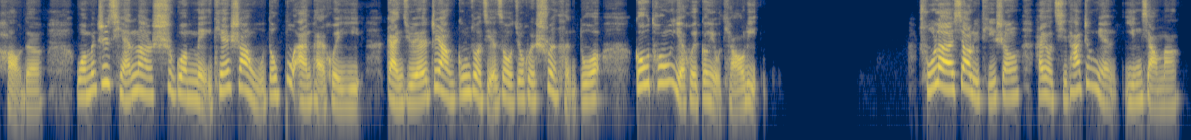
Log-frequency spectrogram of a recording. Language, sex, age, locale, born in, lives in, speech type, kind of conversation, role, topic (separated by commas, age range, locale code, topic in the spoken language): Chinese, female, 35-39, zh-CN, United States, United States, read, expert-assistant, asker, 团队如何高效管理优先级和无会时间？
